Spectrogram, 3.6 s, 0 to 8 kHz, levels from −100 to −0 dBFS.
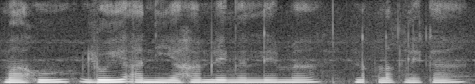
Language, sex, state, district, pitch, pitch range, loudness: Wancho, female, Arunachal Pradesh, Longding, 200 Hz, 195-205 Hz, -17 LUFS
